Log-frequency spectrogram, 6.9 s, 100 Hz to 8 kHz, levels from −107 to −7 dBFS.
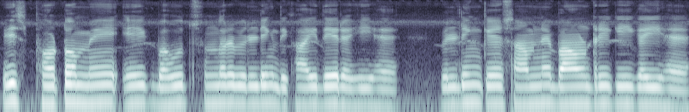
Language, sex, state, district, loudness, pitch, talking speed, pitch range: Hindi, male, Haryana, Rohtak, -19 LUFS, 140 Hz, 155 wpm, 135-145 Hz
